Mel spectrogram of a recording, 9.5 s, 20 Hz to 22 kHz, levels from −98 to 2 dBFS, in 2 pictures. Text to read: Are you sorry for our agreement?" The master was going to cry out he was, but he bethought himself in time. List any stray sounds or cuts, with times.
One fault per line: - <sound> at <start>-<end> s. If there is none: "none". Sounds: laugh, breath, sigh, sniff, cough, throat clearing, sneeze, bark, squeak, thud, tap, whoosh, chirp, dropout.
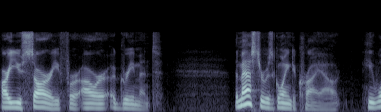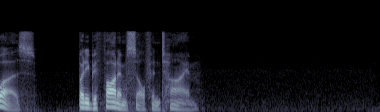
none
